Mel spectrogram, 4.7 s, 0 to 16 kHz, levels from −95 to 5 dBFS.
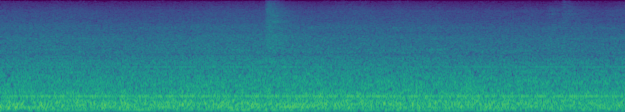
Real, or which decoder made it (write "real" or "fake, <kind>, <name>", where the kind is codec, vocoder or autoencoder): real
